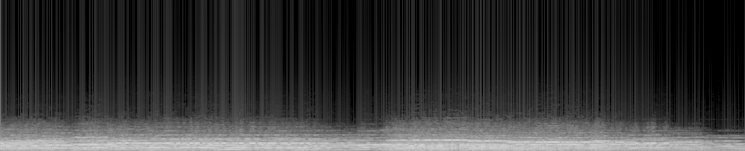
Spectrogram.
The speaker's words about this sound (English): Oh, they're making signals from the belfry. The bell must be in place.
